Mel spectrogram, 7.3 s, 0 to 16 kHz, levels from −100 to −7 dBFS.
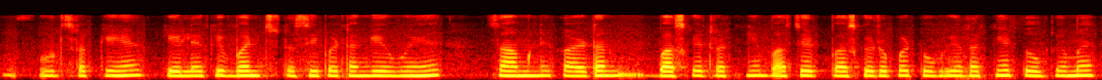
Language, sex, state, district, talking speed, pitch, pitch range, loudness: Hindi, female, Uttar Pradesh, Varanasi, 195 wpm, 215 Hz, 210-220 Hz, -29 LUFS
